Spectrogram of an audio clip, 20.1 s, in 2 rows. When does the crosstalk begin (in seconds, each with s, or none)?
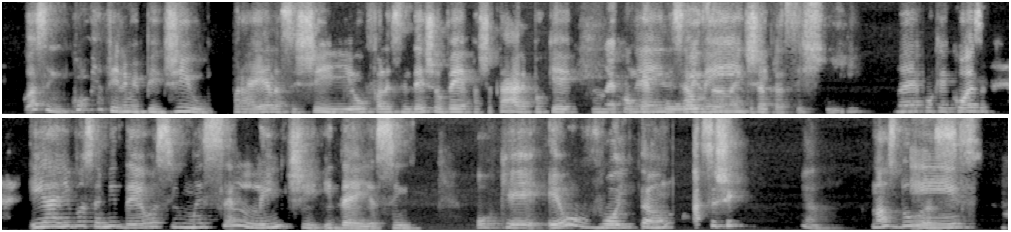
6.2 s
